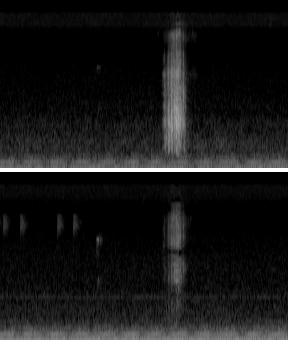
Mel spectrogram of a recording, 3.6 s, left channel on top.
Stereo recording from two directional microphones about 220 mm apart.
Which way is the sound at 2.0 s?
10° left (ahead or behind).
